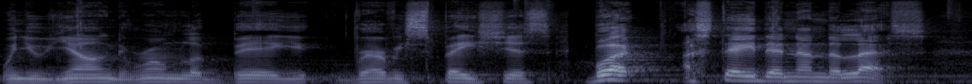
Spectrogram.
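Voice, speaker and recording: With music in the background, a man with an American accent speaks at a moderate pace in a medium pitch. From Bahamas, Freeport. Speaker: podcast host, entrepreneur. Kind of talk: casual storytelling monologue. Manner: casual, slangy.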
